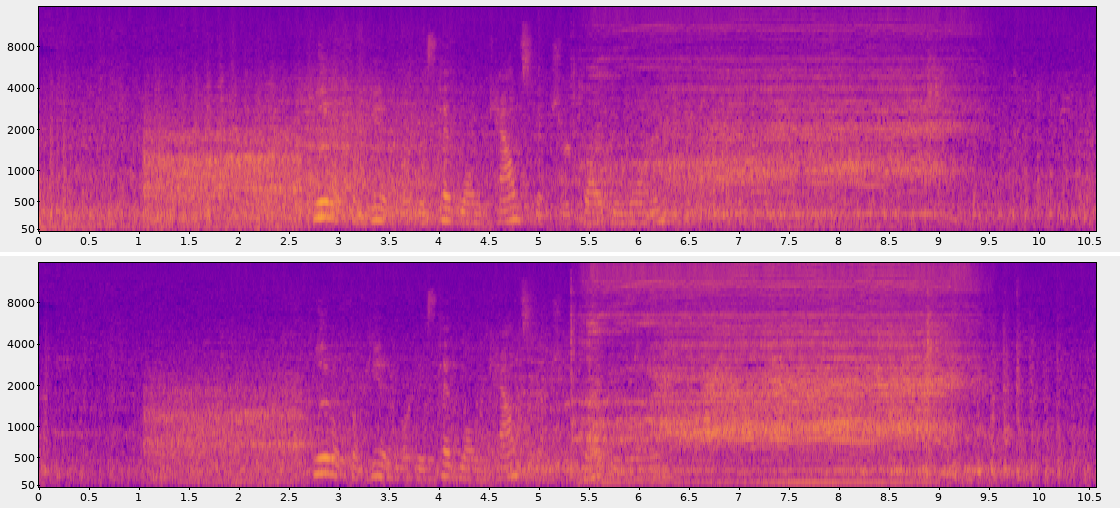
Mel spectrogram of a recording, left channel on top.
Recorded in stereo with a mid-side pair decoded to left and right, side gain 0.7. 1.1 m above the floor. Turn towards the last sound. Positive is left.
turn(degrees=-55)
